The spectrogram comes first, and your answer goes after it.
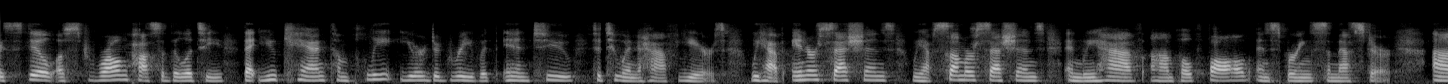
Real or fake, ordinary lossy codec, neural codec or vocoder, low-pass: fake; AAC, 32 kbps; codec, 16 kHz, 0.8 kbps, ZipCodec; 7.2 kHz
